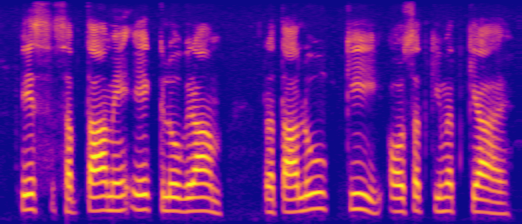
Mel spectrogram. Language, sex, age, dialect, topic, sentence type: Hindi, male, 25-30, Awadhi Bundeli, agriculture, question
